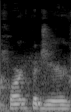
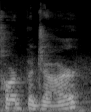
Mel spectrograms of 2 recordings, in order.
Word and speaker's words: Hork-Bajir: quantum virus on the Hork-Bajir homeworld. Which, just side note, I used to read Hork-Bajir as Hork-Bajar. Like, I don't know why my brain read that I as an A.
